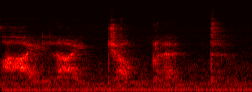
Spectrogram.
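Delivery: tiny, very quiet, almost silent whisper. Playing a guessing game with listeners, repeating a phrase: little quiet voice. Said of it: "I'm going to say it again".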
